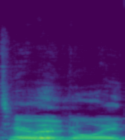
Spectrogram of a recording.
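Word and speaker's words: pterygoid: was still he's still baffled that teroid a muscle in the jaw start with a silent P that is ridiculous you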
